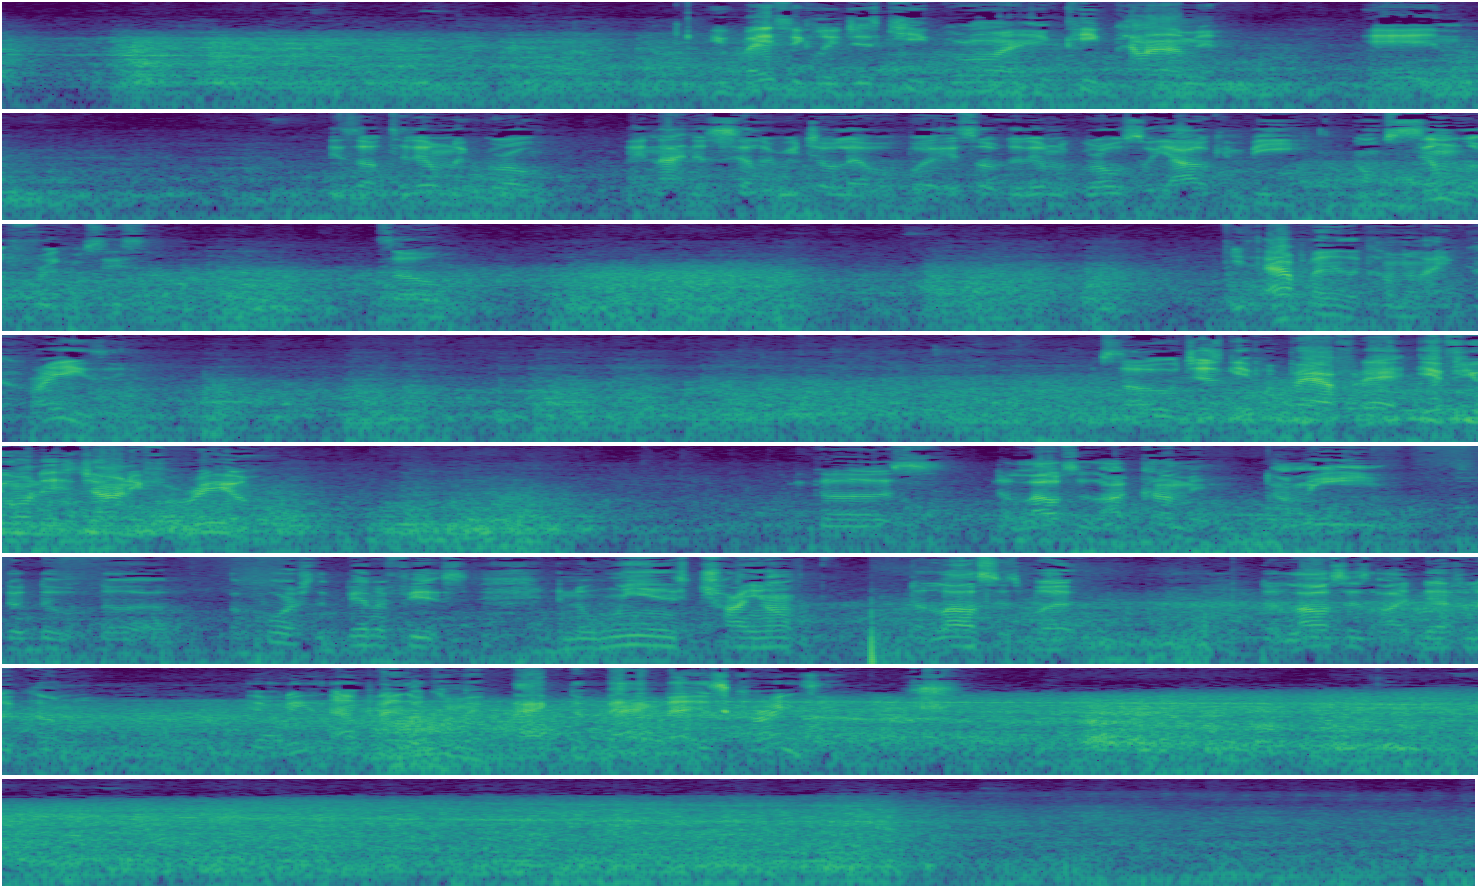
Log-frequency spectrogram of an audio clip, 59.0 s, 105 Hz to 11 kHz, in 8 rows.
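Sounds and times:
airplane rumble overhead: 0:00.0 - 0:59.0.

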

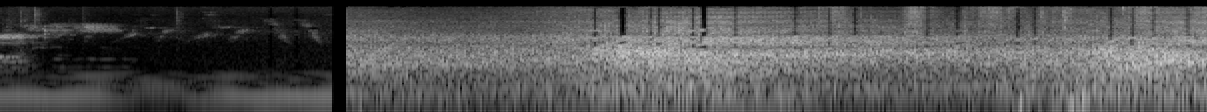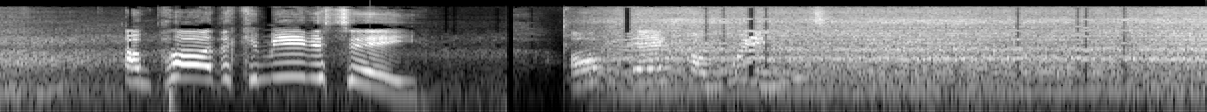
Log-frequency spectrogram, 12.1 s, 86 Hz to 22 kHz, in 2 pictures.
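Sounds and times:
background music held notes: 0:00.0 - 0:01.7
passing cars: 0:01.6 - 0:12.0.

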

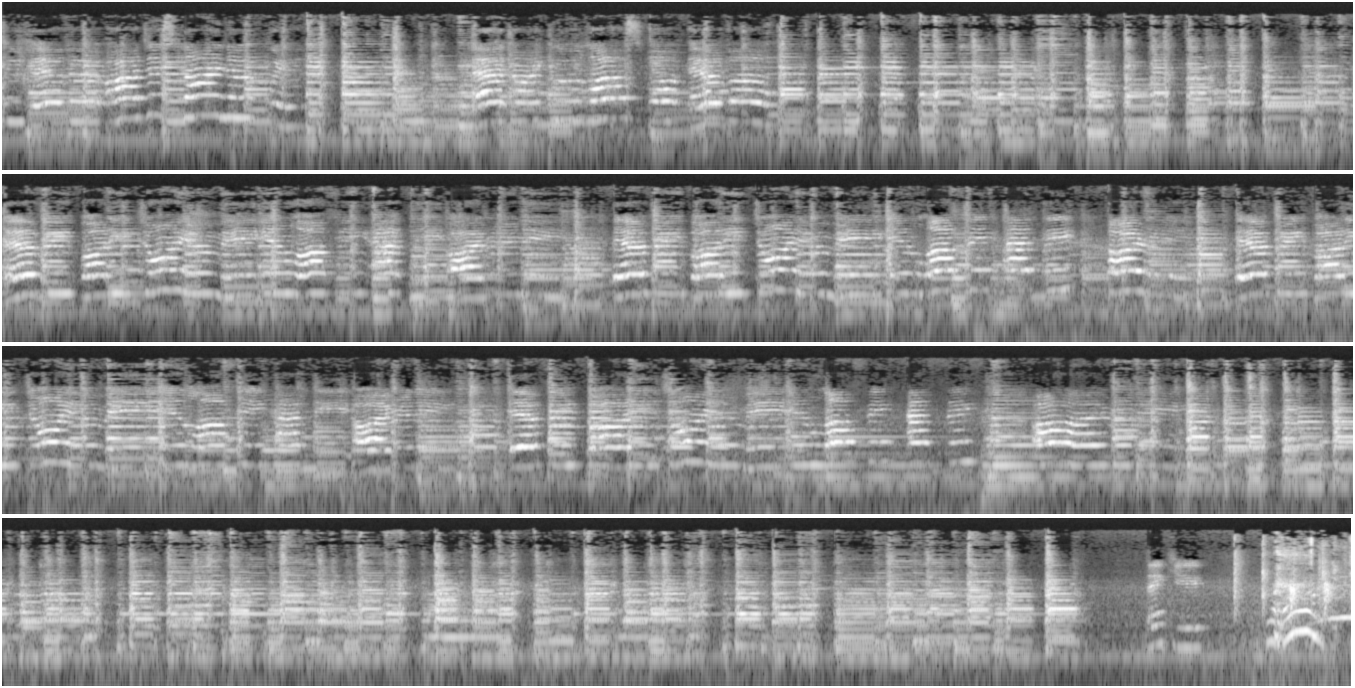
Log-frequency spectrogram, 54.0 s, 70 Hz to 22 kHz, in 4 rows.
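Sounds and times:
woman singing: 0:00.0 - 0:03.5, 0:04.6 - 0:08.1, 0:13.4 - 0:39.7
guitar strumming: 0:00.0 - 0:51.9.

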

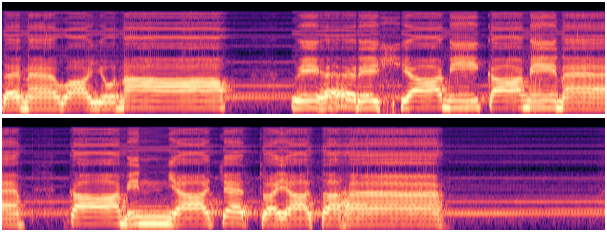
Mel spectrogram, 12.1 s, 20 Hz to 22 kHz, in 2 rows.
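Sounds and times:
man chanting: 0:00.0 - 0:10.6
steady drone of fixed tones: 0:00.0 - 0:12.0.

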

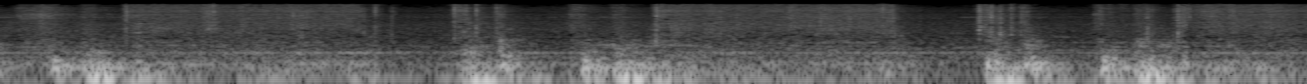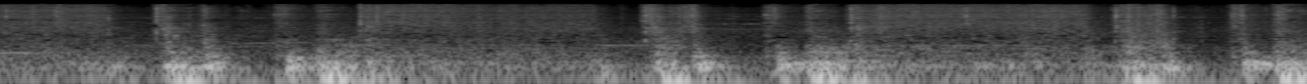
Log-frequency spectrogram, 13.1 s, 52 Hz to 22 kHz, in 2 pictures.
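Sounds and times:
machine motor hum with whine: 0:00.0 - 0:13.0.

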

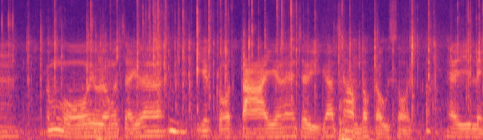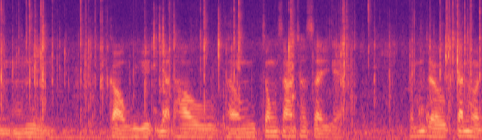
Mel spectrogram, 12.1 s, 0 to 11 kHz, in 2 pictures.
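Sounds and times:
man speaking: 0:00.0 - 0:06.8, 0:07.4 - 0:10.4, 0:11.2 - 0:12.0
snack wrapper crinkling: 0:00.0 - 0:12.0.

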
